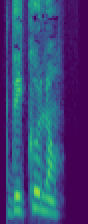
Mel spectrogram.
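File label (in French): "Des collants", French; vocabulaire; le lexique de l'habillement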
